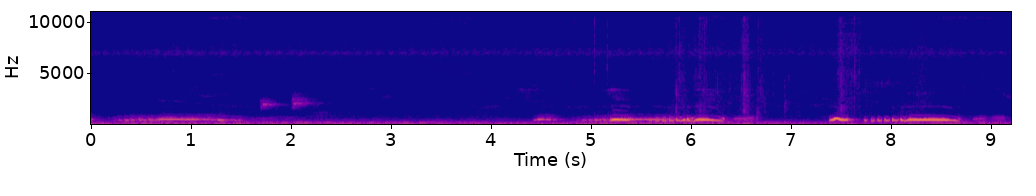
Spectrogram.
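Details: Spotted dove, a local pelung-type lure bird used to get quiet or young doves calling, giving repeated rolling coos with trilled middle sections and long hoots, a brief high chirp from another bird, and some clicking noises.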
